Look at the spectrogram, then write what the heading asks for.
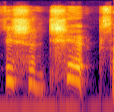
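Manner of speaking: slow, high delighted cry; child yelling fish and chips in delight; excited yell. A narrator's reading. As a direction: cheer it out like a prize. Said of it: "I yelled".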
